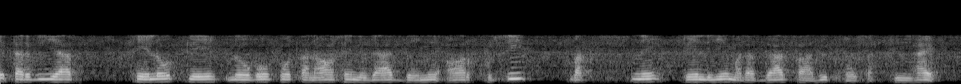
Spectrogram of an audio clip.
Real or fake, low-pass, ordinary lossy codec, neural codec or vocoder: fake; 7.2 kHz; AAC, 16 kbps; codec, 16 kHz, 4.8 kbps, FACodec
